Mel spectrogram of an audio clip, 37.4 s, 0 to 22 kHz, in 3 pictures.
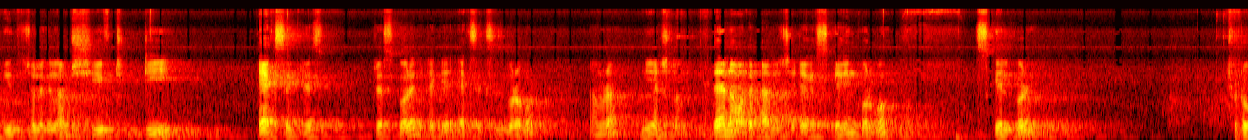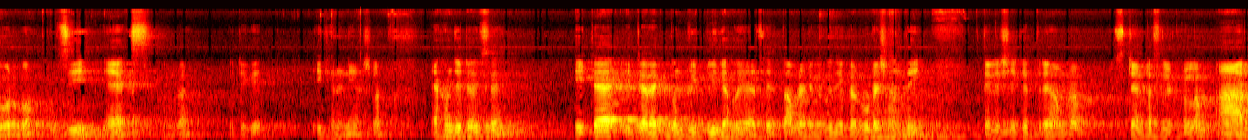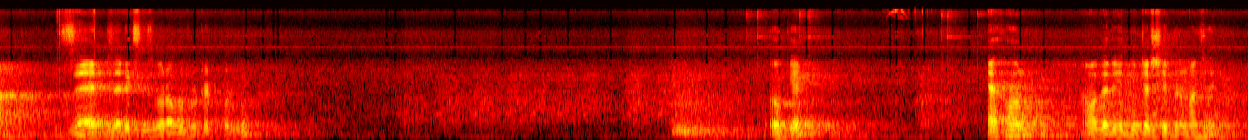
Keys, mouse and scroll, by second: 1.5 shift+d, 8.3 s, 13.2 g, 16.6 click, 17.3-19.5 scroll up 5, 20.9 click, 24.6 r, 33.2 click, 33.7-34.6 scroll down 4, 34.6 click, 35.0-37.4 middle drag.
